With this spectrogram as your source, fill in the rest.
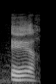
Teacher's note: c'est assez guttural, donc ça vient du fond de la gorge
